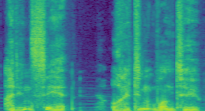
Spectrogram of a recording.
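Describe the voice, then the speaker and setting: An actor playing an anguished, guilt-ridden survivor in a post-apocalyptic audio drama, brooding and halting, in a hushed confessional manner. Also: male voice, mid-range voice, breathy edge, no room sound, soft background music. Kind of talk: dramatic first-person audio drama narration.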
